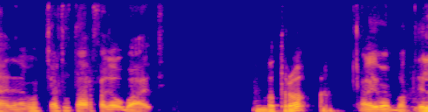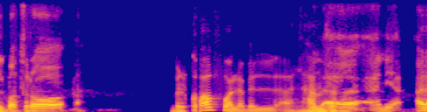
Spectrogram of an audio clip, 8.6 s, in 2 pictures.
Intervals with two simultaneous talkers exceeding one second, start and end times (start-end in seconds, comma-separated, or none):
none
